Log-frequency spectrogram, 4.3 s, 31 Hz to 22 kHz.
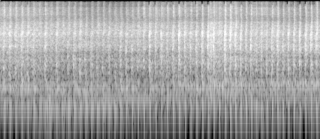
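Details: Small single-cylinder engine, replacement motor, electronic ignition, electric start, glass-bowl fuel filter, possibly 7 hp, warming up; quick steady beat around three firings a second, even and unbroken; healthy warm-up idle.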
